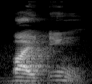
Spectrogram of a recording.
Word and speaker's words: biting: बाइटिंग, BITING, बाइटिंग, इसे बिटिंग नहीं बोलेंगे बच्चों, बाइट की स्पेलिंग होती है BITE, ई हट के ING लगेगा तो कोई बच्चे इसे बिटिंग बोलते हैं। ये वर्ड है बाइटिंग, काटना।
